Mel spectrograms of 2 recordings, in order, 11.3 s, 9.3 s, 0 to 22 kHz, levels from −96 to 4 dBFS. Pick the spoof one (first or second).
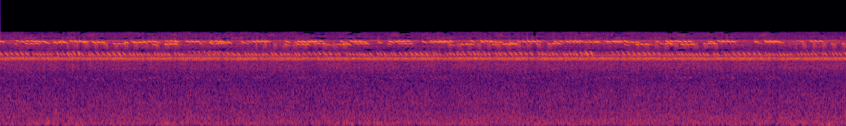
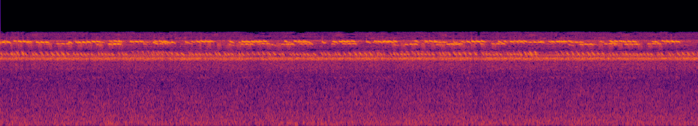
second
